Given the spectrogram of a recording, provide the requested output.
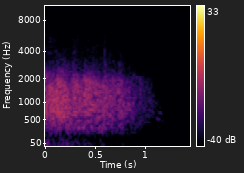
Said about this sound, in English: Excellent. Round of applause, guys.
